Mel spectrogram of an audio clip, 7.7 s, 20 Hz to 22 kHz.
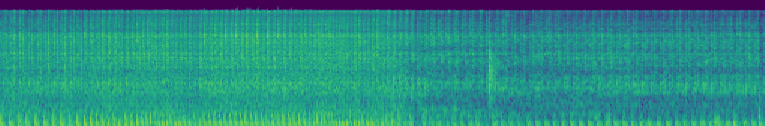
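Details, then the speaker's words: Honda Megapro New 150cc, smoking heavily and badly leaking, before opening the cylinder block: single thumps unevenly and harshly at about four beats a second with ragged idle. "Oke Lur kita hidupkan lagi kira-kira biar suaranya biar tahu sobat"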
